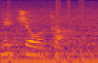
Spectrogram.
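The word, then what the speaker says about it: Michoacán: diversity okay he said tell us more about Michoacan that's how you pronounce it Michoacan is a state in West Central Mexico with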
